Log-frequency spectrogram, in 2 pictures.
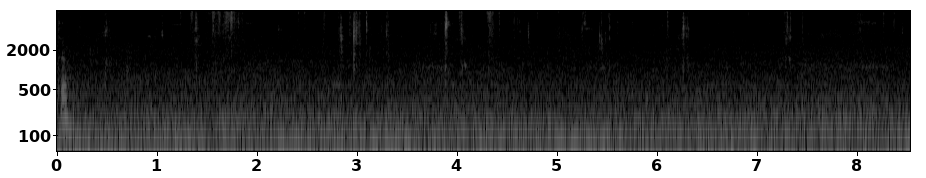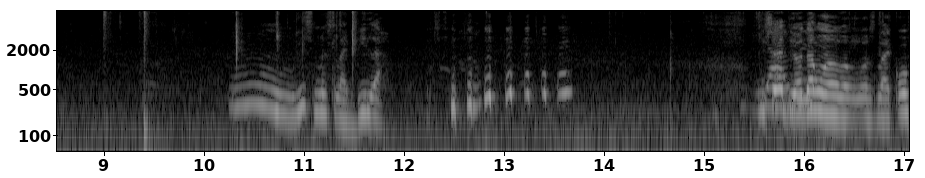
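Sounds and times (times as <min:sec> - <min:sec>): faint chewing with clicks: 0:00.1 - 0:11.6.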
